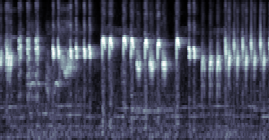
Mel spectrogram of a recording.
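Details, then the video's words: Song of a kerak basi (clamorous reed warbler) in sharp, harsh bursts: a continuous stream of quick, high, scratchy notes, some paired, some dropping, with no pauses through the whole stretch. "burung KERAK BASI tembakan tajam & kasar"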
